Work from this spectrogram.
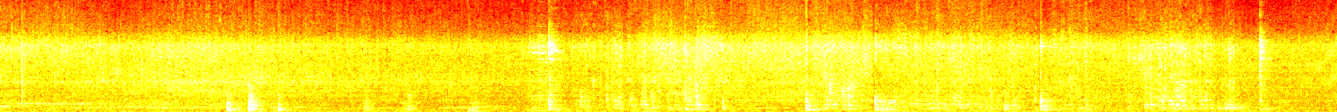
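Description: Spice paste of chili powder, coriander powder, ginger and garlic paste with a splash of water sizzles in a pan for a rohu fish head curry, with steady frying hiss and repeated scraping stirs of a spoon, close and without speech.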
